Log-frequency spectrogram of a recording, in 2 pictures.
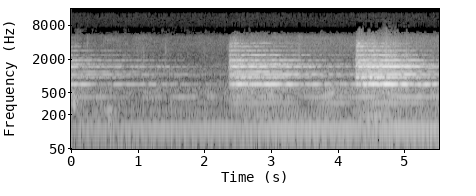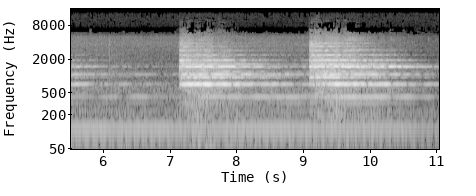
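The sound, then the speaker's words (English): A chapel bell rings four times in a slow, uneven rhythm, each loud clang ringing on with a long shimmering overtone before the next strike, heard clearly with no talking. “that's the chapel bell.”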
